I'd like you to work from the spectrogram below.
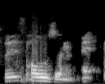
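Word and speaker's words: Plzeň: Bayern, Barcelona, Inter, and Pulse. Sorry, I know I've said that wrong. – Victoria, please. – Polzen.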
